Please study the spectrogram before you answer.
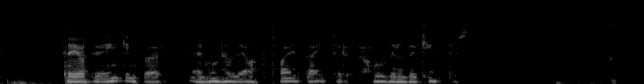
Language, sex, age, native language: Icelandic, male, 40-49, Icelandic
